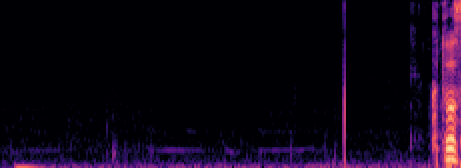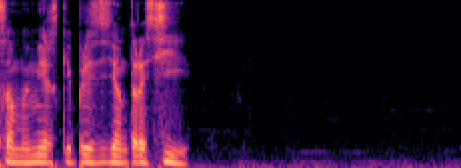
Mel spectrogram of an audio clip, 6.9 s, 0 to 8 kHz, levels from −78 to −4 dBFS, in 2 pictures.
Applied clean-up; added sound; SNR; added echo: none; none; none; none.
